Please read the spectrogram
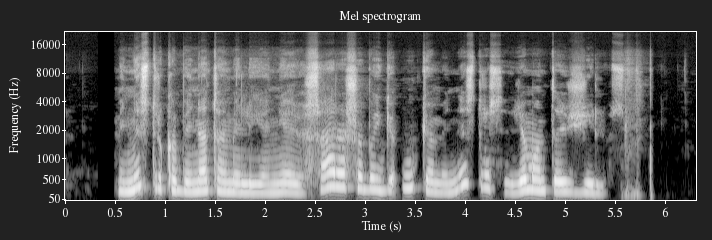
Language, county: Lithuanian, Vilnius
